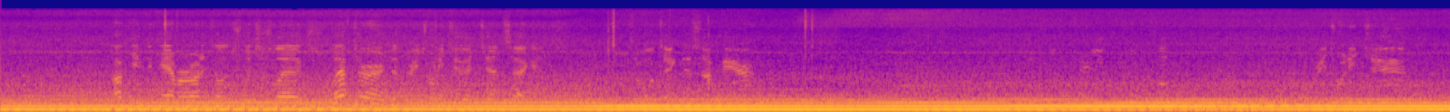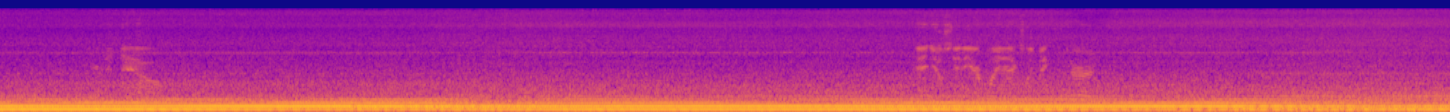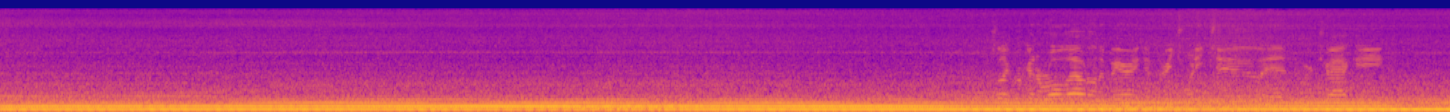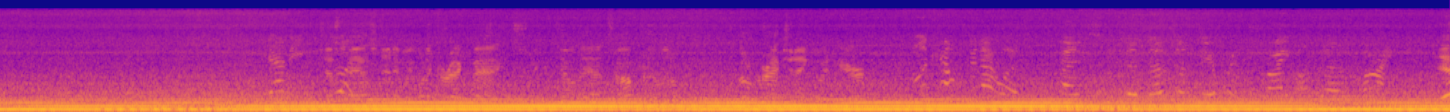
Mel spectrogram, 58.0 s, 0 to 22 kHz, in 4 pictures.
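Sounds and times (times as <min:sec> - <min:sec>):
aircraft engines droning in cabin: 0:00.0 - 0:58.0.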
